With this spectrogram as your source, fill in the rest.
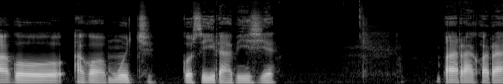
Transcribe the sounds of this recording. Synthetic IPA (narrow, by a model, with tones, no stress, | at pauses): a˨ko˨a˨ko˨mu˦t͡ʃi˦ | ko˨si˦ɾa˨βi˦sje˦ | ma̰˦˨ɾa˨ko˨ɾa˦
